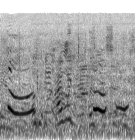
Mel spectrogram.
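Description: Indistinct voices of children and adults calling out across an open playing field, with one high, drawn-out call that dips and rises near the start.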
